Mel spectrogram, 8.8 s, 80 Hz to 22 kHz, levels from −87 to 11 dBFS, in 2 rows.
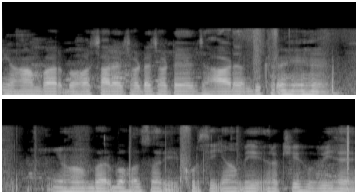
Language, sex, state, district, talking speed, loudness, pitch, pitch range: Hindi, male, Punjab, Pathankot, 130 wpm, -20 LUFS, 110 Hz, 105-110 Hz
